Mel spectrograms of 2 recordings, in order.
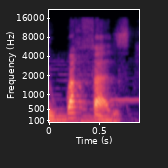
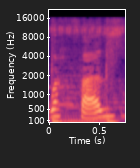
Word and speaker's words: Warfaaz: C'est comme Call of Duty. Call of Duty Modern Warfare. Bah, c'est pareil mais vous rajoutez un Z.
